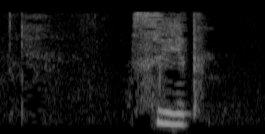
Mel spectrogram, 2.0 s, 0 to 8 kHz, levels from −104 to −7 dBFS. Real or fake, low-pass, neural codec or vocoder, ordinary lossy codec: real; 7.2 kHz; none; MP3, 24 kbps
